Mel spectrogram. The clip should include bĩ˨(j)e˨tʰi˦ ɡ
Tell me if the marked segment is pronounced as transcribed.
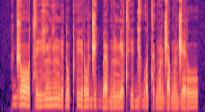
no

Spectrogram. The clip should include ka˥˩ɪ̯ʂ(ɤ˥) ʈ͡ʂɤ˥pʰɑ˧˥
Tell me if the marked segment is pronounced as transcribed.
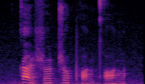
yes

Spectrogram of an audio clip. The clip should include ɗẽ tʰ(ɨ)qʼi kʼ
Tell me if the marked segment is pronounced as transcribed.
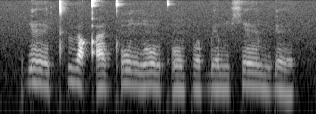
yes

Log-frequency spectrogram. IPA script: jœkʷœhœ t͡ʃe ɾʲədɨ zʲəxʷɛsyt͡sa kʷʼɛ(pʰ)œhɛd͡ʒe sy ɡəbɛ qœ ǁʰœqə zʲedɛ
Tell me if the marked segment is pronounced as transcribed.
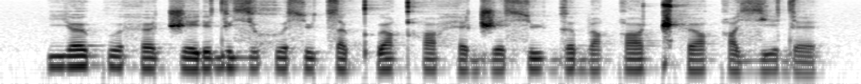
no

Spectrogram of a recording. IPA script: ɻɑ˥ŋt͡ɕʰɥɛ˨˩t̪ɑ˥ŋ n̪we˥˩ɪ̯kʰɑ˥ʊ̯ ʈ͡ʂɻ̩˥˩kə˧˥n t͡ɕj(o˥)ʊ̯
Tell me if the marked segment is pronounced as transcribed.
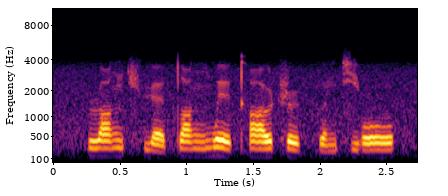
yes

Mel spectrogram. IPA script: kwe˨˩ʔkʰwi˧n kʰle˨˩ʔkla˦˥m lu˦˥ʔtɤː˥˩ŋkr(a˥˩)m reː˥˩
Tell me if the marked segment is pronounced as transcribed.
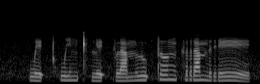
yes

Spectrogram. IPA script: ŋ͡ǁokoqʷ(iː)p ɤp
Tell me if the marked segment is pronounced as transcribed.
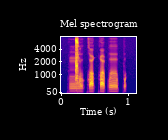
no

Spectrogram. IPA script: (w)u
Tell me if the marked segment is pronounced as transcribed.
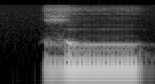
no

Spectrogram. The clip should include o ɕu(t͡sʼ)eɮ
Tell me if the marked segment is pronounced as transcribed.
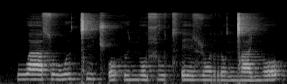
yes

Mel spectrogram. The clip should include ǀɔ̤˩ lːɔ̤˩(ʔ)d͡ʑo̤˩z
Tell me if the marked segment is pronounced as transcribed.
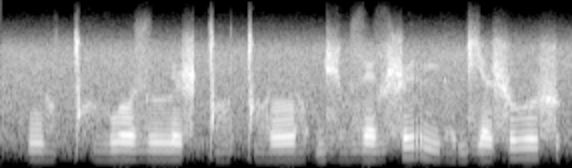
yes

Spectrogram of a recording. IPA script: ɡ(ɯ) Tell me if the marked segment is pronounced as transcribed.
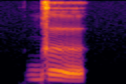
yes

